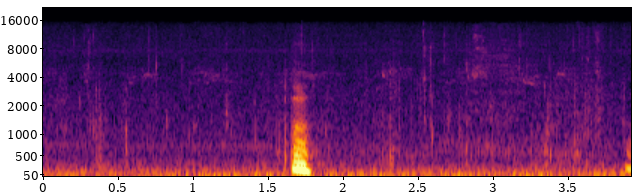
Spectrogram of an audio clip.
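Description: A young man crunches food while chewing.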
